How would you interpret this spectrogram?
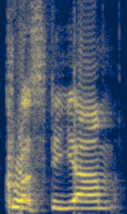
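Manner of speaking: high-pitched comic cry; playful outburst. Pretend. Co-host mangling a yam's name, playful high outburst. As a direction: blurt it high and silly.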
